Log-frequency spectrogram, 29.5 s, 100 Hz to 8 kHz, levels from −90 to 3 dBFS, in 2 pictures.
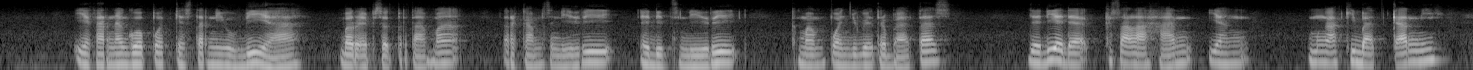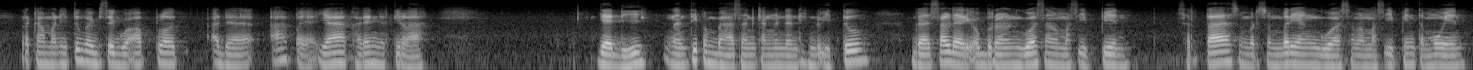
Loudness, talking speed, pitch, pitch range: -28 LUFS, 115 wpm, 140 Hz, 130-155 Hz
